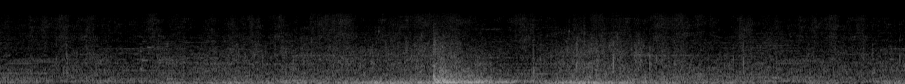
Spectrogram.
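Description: A heavy stone block rumbles low as it slides along.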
